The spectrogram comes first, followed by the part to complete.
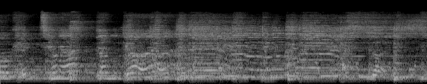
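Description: Male singer singing a Korean popular song through a handheld microphone over an amplified musical backing, his voice wavering with vibrato on held notes.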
